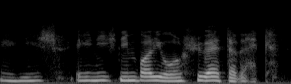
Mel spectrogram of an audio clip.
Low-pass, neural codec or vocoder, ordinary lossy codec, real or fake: 10.8 kHz; none; Opus, 24 kbps; real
